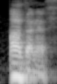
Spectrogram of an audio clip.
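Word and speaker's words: adaneth: Aquí tenemos la primera palabra esdrújula de este vocabulario. Y vamos a tener que observar un poquito dónde colocar la tónica. En primer lugar, observamos que en la penúltima sílaba, da, no tenemos una vocal larga ni tampoco un diptongo y además no le siguen dos consonantes, de modo que la tónica va a ser la primera.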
